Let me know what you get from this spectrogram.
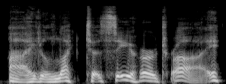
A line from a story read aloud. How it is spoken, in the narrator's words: grimly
